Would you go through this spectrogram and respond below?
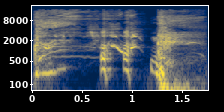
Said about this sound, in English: that's probably going to last about 30 seconds before I, you know, cough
